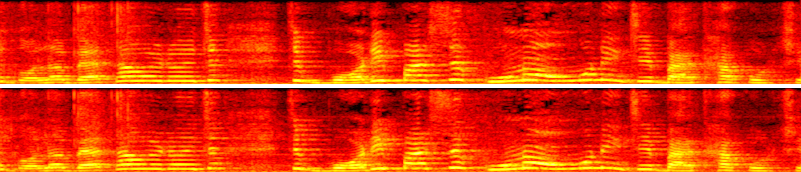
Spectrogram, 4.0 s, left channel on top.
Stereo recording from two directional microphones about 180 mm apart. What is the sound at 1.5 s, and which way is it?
A woman's voice, 20° left (ahead or behind).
